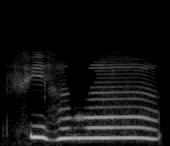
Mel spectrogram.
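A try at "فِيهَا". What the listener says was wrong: ফি, এখানে টান হবে।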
